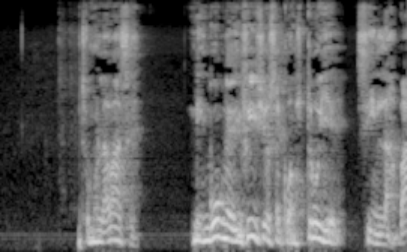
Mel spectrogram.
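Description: An elderly man speaks close up, calmly.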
